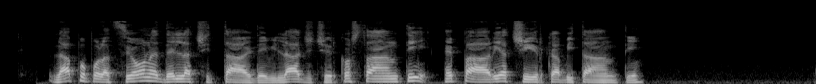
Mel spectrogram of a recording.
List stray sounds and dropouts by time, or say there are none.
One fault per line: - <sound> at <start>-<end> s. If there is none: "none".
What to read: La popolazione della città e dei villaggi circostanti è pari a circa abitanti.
none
